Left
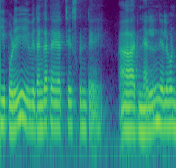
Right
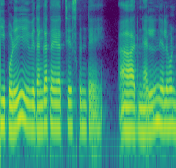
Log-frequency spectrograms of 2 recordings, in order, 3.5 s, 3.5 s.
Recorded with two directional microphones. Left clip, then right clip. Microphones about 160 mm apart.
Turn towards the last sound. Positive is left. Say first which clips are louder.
# right 8 dB
turn(degrees=-40)  # may be behind; listen again after turning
